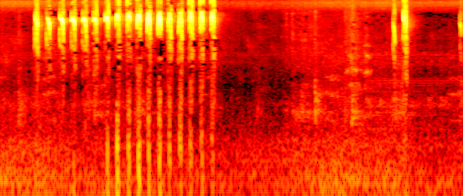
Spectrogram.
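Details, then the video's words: A nuthatch gives a lively run of about fourteen high, clipped chipping notes, fast and regular, then falls quiet; two isolated sharp chips come a few seconds later over a soft low hum. "Rambatan ( R.P.M ) Gacor Full Nembak Nembak"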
